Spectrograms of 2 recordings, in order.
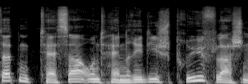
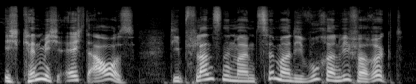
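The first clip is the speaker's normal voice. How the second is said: high-pitched, huffy bragging; eingeschnappt; 9 semitones higher than usual. Acted. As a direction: defend yourself, miffed. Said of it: "rief Sarah eingeschnappt". (beleidigt und eingeschnappt)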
